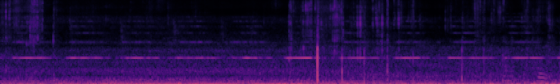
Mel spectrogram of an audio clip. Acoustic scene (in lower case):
residential area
